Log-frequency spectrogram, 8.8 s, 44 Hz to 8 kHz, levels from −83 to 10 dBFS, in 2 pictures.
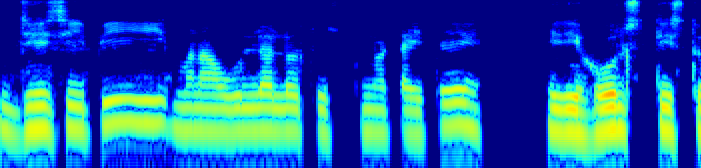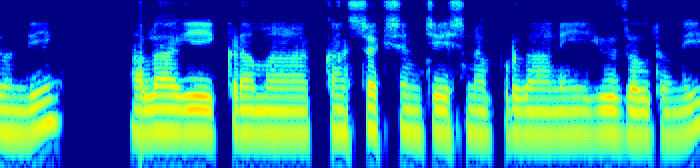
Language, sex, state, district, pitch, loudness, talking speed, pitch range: Telugu, male, Telangana, Karimnagar, 135 Hz, -28 LUFS, 115 wpm, 130-145 Hz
